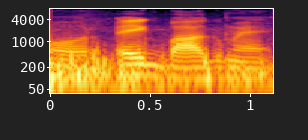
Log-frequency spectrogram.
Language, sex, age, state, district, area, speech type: Urdu, male, 18-30, Jammu and Kashmir, Srinagar, rural, spontaneous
